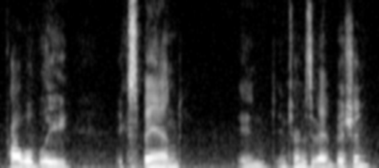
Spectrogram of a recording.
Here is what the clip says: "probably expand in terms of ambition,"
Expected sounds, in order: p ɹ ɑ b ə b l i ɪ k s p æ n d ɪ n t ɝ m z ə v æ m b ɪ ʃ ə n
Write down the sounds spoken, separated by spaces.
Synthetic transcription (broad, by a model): p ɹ ɑ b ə b l i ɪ k s p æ n d ɪ n t ɝ m z ə v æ m b ɪ ʃ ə n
